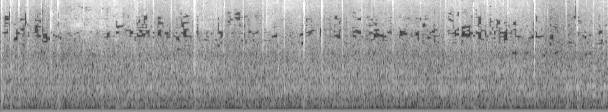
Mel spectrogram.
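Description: Both hands type fast with fingertips and long nails on the plastic keys of a backlit Acer laptop keyboard. Quick, light, bright clicks patter in a dense stream, with around twenty sharper taps standing out over a soft, low hiss.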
